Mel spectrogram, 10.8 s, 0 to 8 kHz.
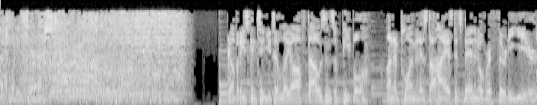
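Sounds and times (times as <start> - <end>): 
sports car engines roaring in a race at Sebring: 0.0 - 3.7
speech: 4.7 - 10.7.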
